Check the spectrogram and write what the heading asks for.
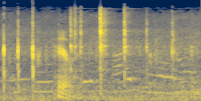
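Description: Irregular sharp clicks and taps, about half a dozen in two seconds, from plastic-framed sunglasses being handled close to the microphone.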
